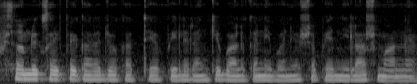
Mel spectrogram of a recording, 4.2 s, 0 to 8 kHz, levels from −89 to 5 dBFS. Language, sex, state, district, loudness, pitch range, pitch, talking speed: Hindi, male, Chhattisgarh, Korba, -40 LUFS, 105-115 Hz, 105 Hz, 285 wpm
